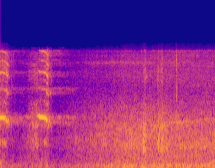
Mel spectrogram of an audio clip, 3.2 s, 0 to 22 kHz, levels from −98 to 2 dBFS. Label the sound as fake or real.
real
